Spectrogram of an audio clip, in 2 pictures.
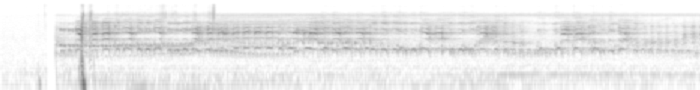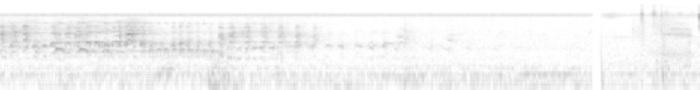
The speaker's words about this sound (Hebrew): זאת הייתה קוקברה, ציפור אוסטרלית, שישבה פה בשקט על הענף עם חברתה, וחיכתה בסבלנות שאגמור לדבר איתכם. התחילה לצייץ, לשיר, לקרוא, לצחוק, אה, ממש כמו שסיימתי.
